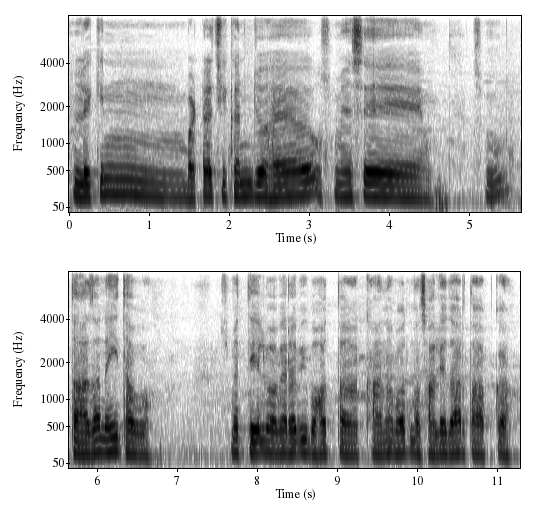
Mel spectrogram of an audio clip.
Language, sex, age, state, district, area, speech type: Urdu, male, 18-30, Maharashtra, Nashik, urban, spontaneous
